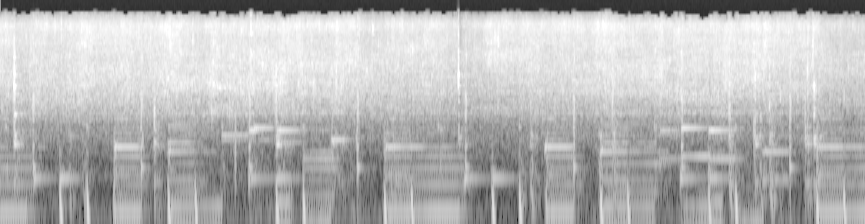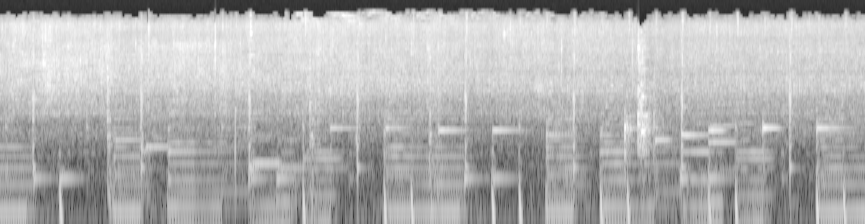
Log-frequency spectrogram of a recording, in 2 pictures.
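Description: Beef chunks and onions sizzling steadily as they fry in a frying pan, stirred with a wooden spatula. Soft background music with a bass line and a stepping melody runs underneath.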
